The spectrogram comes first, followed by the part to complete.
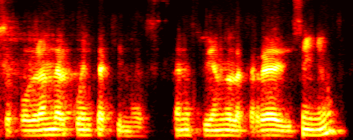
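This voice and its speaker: A man at a medium pitch and a moderate pace. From Mexico. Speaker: design graduate. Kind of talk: talk to students. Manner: casual, many fillers.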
